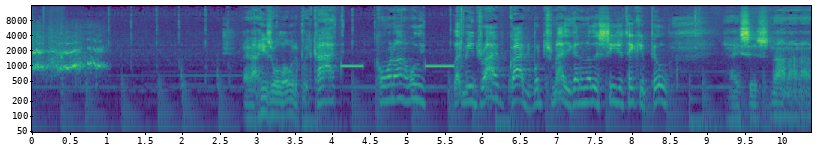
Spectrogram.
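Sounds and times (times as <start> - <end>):
car tires screeching to a stop: 0.0 - 1.2
rhythmic low rumble of a stopped car engine: 0.0 - 6.6
speech: 2.8 - 10.3.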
